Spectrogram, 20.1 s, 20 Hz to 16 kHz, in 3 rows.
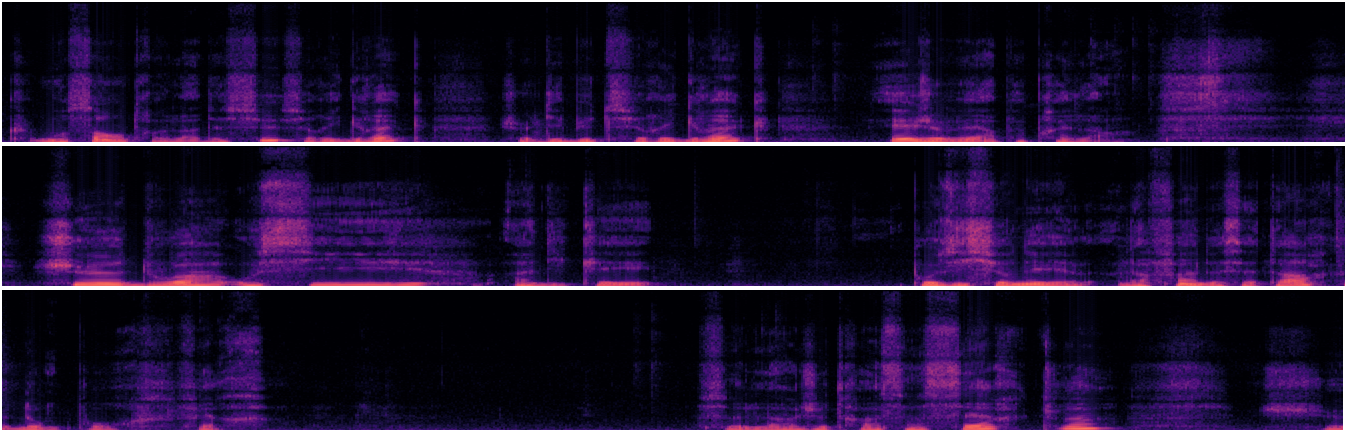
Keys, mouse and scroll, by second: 0.4 click, 2.6 click, 4.4 click, 5.5 right click, 9.9 click, 15.1 click, 17.1 click, 17.7 right click, 18.6 right click.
